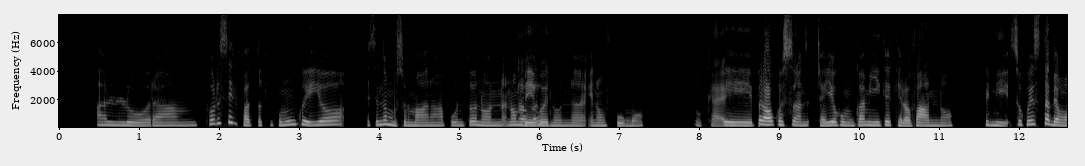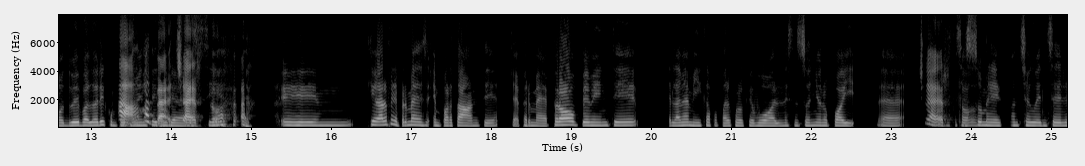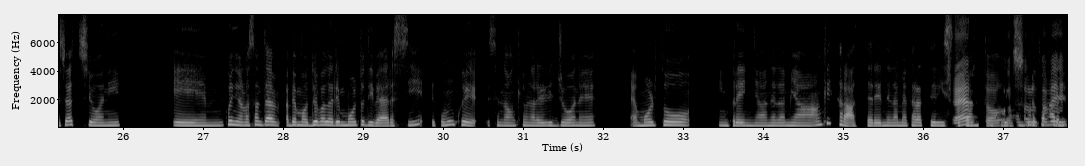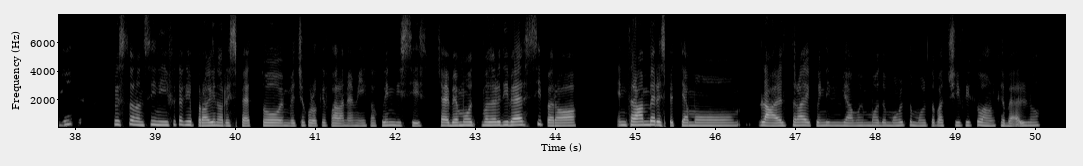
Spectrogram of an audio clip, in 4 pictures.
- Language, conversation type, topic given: Italian, podcast, Cosa fai quando i tuoi valori entrano in conflitto tra loro?
- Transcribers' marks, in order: "cioè" said as "ceh"; tapping; chuckle; "cioè" said as "ceh"; "conseguenze" said as "conceguenze"; "delle" said as "ele"; "cioè" said as "ceh"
